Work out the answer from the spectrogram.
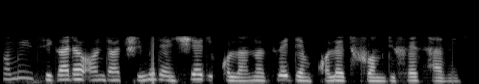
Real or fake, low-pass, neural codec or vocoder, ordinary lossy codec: fake; 3.6 kHz; vocoder, 44.1 kHz, 128 mel bands every 256 samples, BigVGAN v2; AAC, 32 kbps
